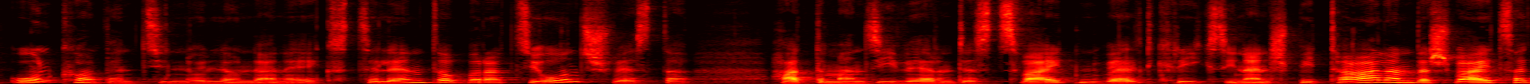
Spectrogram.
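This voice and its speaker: Slow, measured woman reading a story. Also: mid-range voice, vocal fry.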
